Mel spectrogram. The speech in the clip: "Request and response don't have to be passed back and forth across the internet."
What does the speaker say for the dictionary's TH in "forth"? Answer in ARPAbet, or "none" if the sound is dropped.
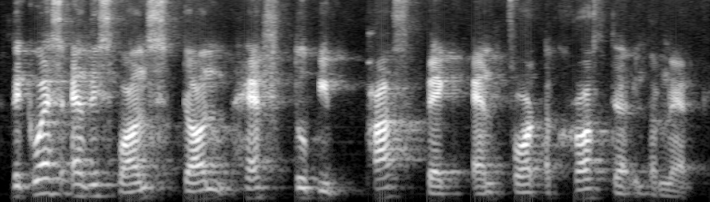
T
